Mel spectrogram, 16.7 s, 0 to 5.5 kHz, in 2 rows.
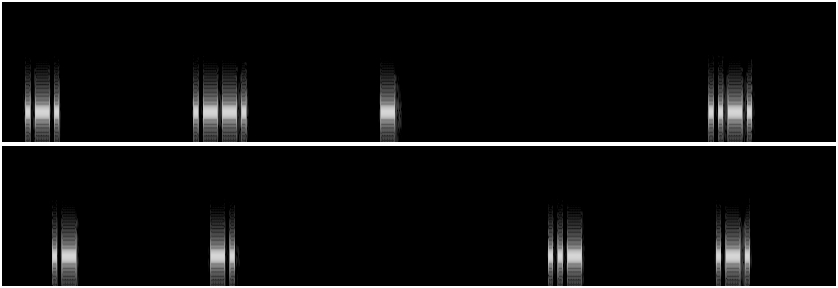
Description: Morse code, heard as a keyed tone, about 25 wpm, spaced as for 6 wpm, 570 Hz. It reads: RPT FAN UR
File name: qso002 06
